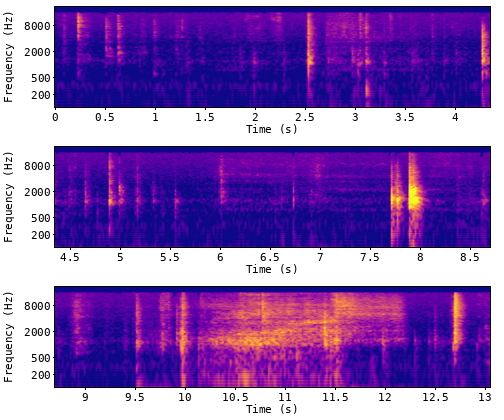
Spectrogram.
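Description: Hands handling ribbon cables and plastic parts inside an opened computer case: scattered clicks and knocks, the loudest a quick double knock about eight seconds in, then a rustling scrape for a second or so.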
